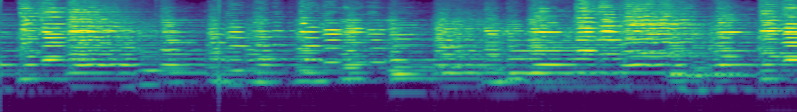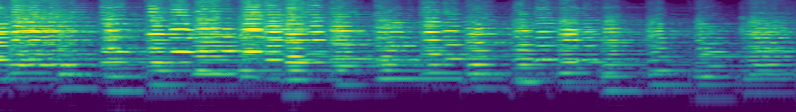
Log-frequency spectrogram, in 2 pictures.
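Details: Lively orchestral string music, with violins and cellos, plays throughout without pause.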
